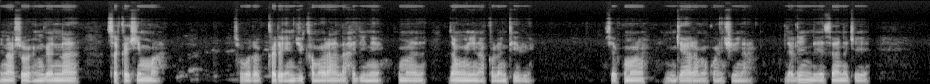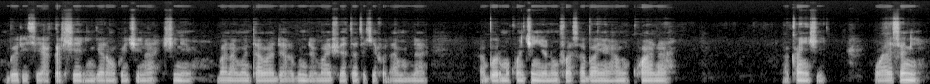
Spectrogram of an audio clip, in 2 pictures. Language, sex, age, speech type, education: Hausa, male, 30-45, spontaneous, primary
